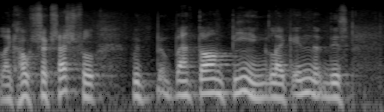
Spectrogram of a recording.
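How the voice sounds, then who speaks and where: Speaking fairly slowly with a strong Icelandic accent, this man has a dark, mellow tone and ordinary pitch variation. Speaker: journalist and news show host. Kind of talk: podcast conversation. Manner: halting, many fillers and repeats.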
